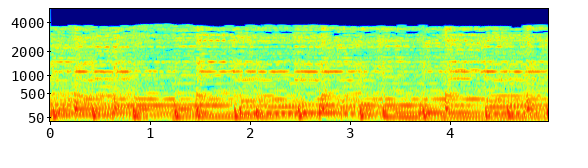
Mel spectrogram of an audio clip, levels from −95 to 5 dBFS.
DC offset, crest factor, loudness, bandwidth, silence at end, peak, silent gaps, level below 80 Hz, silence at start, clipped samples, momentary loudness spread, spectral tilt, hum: under 0.1%; 12 dB; -14 LUFS; 4 kHz; 0 s; -2 dBFS; none; -22 dBFS; 0 s; under 0.1%; 2 LU; -10.5 dB/octave; none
